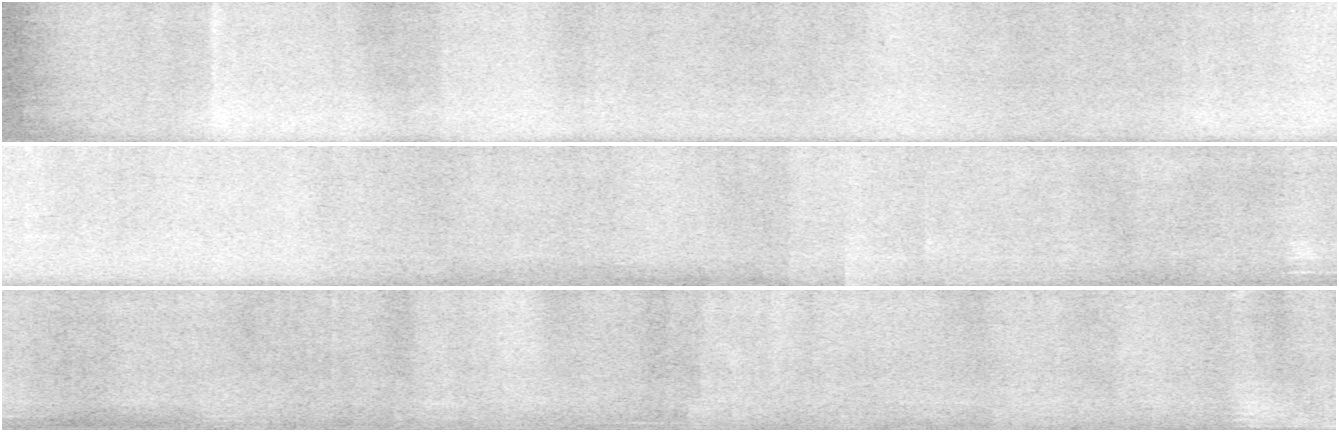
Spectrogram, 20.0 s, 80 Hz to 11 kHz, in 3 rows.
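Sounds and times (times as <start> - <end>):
fabric rustling and whooshing: 0.4 - 8.7.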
